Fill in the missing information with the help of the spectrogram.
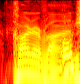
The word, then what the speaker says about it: Carnarvon: Yeah, no, he's right. It's Carnarvon.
